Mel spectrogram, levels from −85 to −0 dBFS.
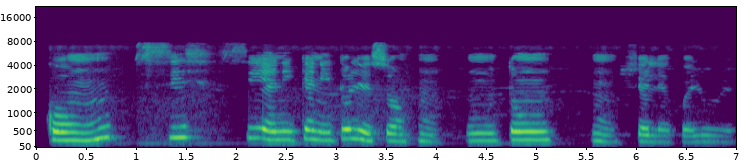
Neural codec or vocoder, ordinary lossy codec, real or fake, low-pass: none; none; real; none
